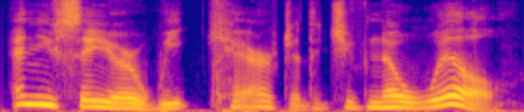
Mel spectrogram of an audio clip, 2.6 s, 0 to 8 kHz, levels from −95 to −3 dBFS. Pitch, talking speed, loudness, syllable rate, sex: 145 Hz, 250 wpm, -17 LUFS, 6.0 syllables/s, male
